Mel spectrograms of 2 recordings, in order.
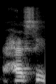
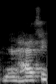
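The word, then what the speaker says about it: Hasse: is represented by something called as Hass diagram or hassy diagram that's what I used to pronounce hassy diagram in the hassy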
